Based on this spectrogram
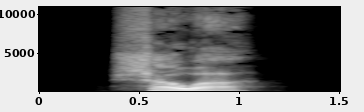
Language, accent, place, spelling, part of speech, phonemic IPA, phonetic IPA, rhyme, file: German, Germany, Berlin, Schauer, noun, /ˈʃaʊ̯ər/, [ˈʃaʊ̯.ɐ], -aʊ̯ɐ, De-Schauer.ogg
- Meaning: 1. shower (brief period of precipitation) 2. shower (instance of something bursting forth like a rainshower) 3. shudder, shiver, sudden thrill 4. roof or open shed for taking shelter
